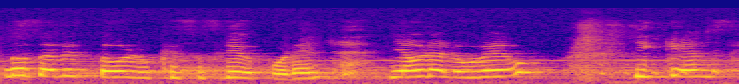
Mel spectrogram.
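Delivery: tearful. Acted. Mother tearfully tells of son.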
